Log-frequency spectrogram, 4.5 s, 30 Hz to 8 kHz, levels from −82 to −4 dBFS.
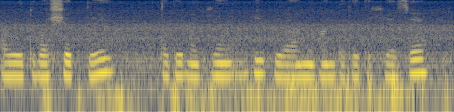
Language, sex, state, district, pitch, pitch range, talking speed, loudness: Nagamese, female, Nagaland, Dimapur, 175 Hz, 165-180 Hz, 185 wpm, -16 LUFS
